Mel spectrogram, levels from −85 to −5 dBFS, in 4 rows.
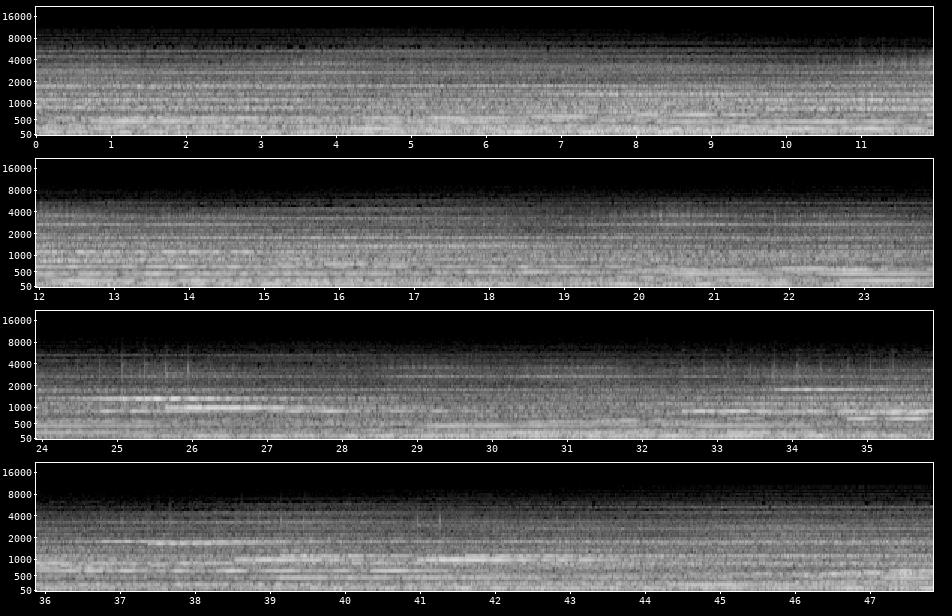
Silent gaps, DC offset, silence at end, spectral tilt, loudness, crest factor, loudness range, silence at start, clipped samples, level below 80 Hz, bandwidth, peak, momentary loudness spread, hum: none; under 0.1%; 0 s; -7.5 dB/octave; -23 LUFS; 14 dB; 4 LU; 0 s; under 0.1%; -40 dBFS; 8 kHz; -8 dBFS; 6 LU; none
